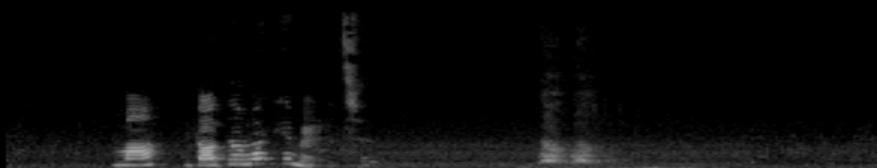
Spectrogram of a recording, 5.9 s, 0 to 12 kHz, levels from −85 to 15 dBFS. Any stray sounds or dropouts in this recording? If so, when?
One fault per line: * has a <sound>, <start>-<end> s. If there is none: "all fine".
* has a bark, 3.4-4.9 s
